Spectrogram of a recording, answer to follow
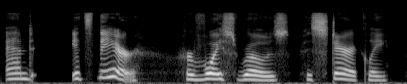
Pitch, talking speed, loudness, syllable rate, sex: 235 Hz, 105 wpm, -18 LUFS, 4.2 syllables/s, female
